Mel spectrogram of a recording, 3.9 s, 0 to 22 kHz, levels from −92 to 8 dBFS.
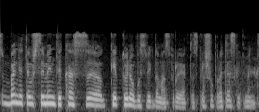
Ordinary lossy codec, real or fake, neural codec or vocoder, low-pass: AAC, 32 kbps; fake; codec, 16 kHz, 8 kbps, FunCodec, trained on Chinese and English, 25 frames a second; 7.2 kHz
